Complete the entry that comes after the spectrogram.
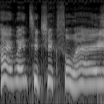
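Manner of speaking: put-on crying voice. Retelling answering the dean at the front door: imitating own crying. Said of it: "I'm, like, crying".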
